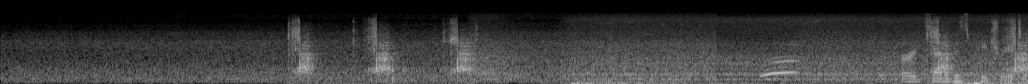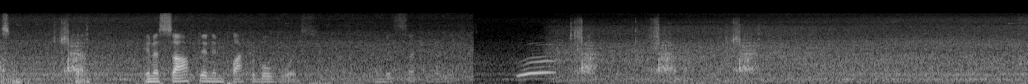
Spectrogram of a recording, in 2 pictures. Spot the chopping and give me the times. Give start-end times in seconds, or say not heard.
2.9-4.8, 9.2-11.2, 15.9-17.9.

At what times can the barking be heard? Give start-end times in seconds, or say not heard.
not heard.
